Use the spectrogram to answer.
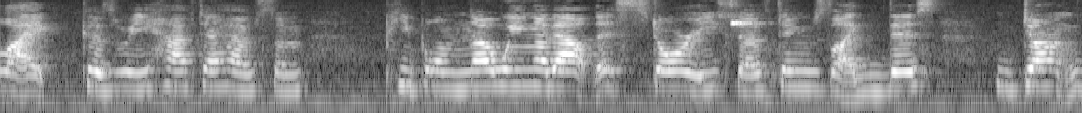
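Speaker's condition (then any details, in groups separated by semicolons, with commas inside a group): Cerebral palsy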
